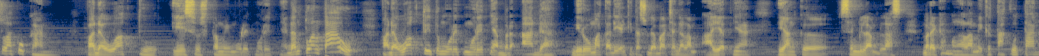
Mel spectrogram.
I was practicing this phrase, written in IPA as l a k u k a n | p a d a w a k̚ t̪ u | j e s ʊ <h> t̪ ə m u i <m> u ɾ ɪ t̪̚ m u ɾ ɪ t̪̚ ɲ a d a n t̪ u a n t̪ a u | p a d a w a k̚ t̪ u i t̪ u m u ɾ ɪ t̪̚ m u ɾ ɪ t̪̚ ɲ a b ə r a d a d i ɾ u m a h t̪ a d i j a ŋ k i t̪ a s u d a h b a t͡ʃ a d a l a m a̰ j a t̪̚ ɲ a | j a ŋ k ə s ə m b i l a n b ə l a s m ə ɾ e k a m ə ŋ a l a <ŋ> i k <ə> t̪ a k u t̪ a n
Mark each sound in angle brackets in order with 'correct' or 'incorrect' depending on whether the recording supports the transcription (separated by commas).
incorrect, correct, incorrect, correct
